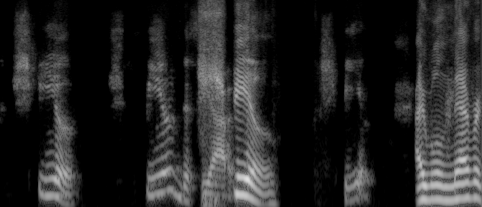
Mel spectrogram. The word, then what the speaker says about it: Spiel des Jahres: Well, we had to learn it because we wanted to pronounce Spiel des Jahres correctly. Spiel. Spiel des Jahres.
